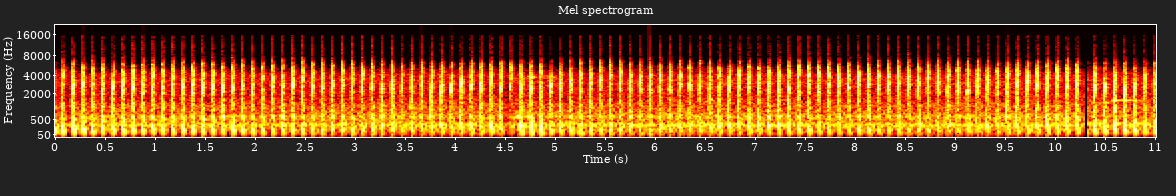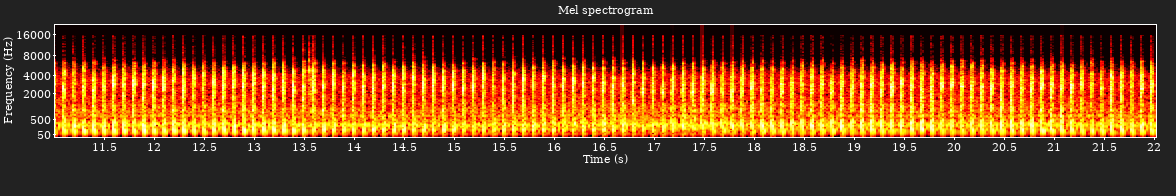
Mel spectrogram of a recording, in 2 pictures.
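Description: Motorboat engine chugging steadily with a rapid, even beat while the boat is under way.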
